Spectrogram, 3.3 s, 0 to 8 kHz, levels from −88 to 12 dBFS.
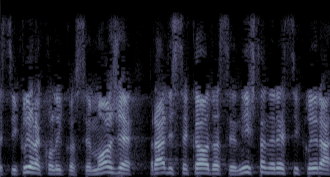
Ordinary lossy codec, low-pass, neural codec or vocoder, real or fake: none; 7.2 kHz; none; real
